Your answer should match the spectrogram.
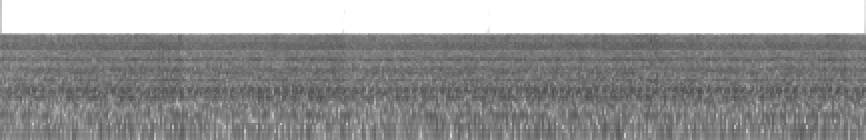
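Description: Steady mechanical hum and hiss of kitchen machinery, with a few faint steady tones running through it.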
